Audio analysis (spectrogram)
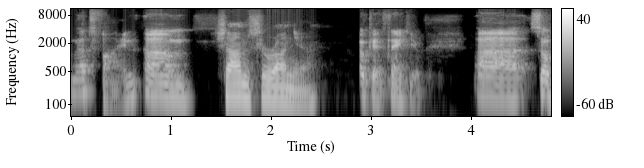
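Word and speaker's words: Shams Charania: correct me if you think i'm saying his name wrong that's fine um sham sharanya okay thank you uh so him you're welcome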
